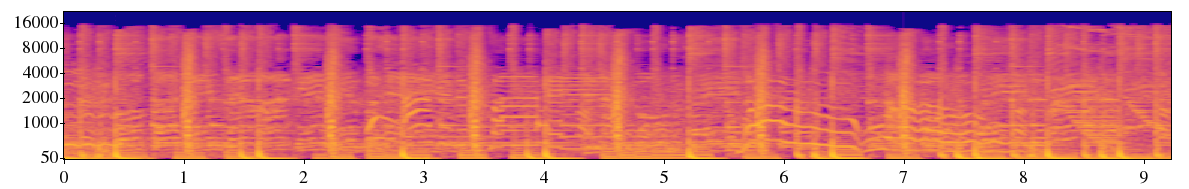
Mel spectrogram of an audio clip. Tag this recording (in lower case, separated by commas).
exciting music, rhythm and blues, music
